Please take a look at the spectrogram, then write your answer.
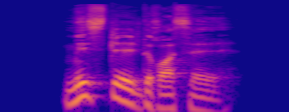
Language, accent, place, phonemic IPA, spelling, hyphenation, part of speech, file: German, Germany, Berlin, /ˈmɪstəlˌdʁɔsəl/, Misteldrossel, Mis‧tel‧dros‧sel, noun, De-Misteldrossel.ogg
- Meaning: mistle thrush (Turdus viscivorus)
